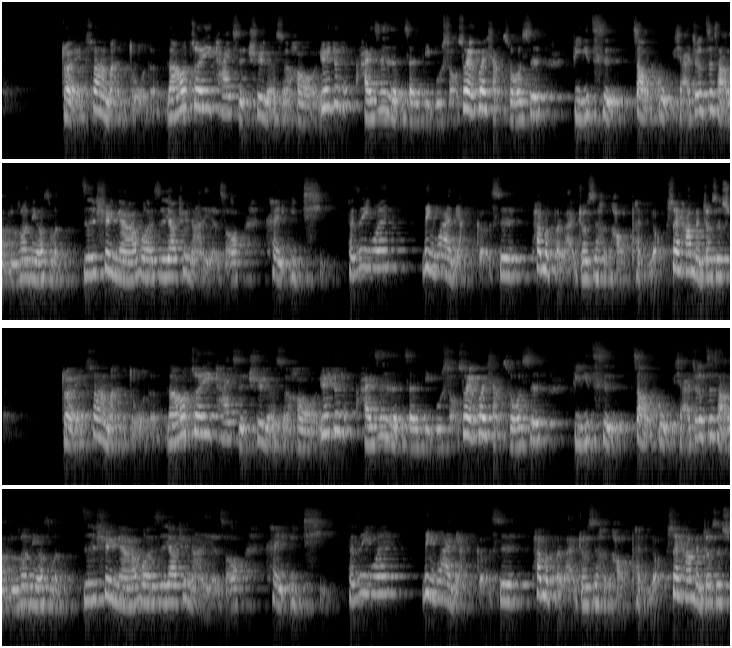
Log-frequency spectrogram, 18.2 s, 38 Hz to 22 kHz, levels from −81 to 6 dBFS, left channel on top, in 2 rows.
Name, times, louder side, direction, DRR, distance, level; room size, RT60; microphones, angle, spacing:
voice 1, 0.8-9.9 10.1-13.1 13.4-13.9 14.4-18.2, left 2 dB, 25° left, 1 dB, 3.5 m, -29 dB
19.0 x 16.5 x 8.8 m, 0.73 s
head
